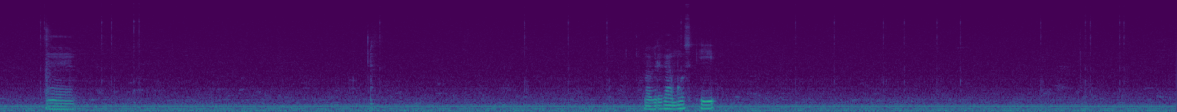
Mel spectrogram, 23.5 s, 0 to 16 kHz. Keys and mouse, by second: 0.0 Escape, 1.0 click, 1.1 right click, 1.8 middle click, 1.9-6.2 drag, 6.2-8.7 middle drag, 8.7-10.4 drag, 10.4-12.5 middle drag, 12.5-16.7 drag, 17.8-23.1 drag.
